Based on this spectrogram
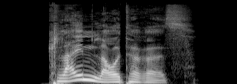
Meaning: strong/mixed nominative/accusative neuter singular comparative degree of kleinlaut
- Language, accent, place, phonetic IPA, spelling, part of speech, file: German, Germany, Berlin, [ˈklaɪ̯nˌlaʊ̯təʁəs], kleinlauteres, adjective, De-kleinlauteres.ogg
